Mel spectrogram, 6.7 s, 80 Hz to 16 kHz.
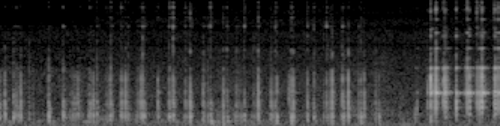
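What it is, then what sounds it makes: Glass tumbler filled with soil. A small clear drinking glass filled with soil and a small cactus is held in one hand and tapped quickly on its side with the fingertips and nails, giving about 29 short, dry glassy clinks. The taps are soft and even at first. Over the last second they turn louder and denser, with a brief clear ring near 1 kHz.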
